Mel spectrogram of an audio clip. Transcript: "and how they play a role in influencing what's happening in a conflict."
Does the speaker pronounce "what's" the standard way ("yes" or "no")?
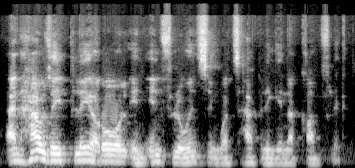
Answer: yes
